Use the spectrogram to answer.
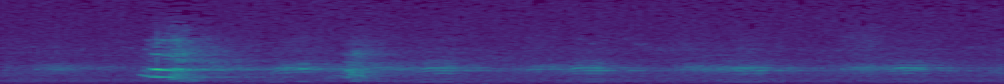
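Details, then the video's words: Grey heron giving one loud, harsh, rasping croak near the start, followed by a couple of softer rough notes over a steady hissing background. "Vogelstimmen: Der Graureiher - Grey heron - Ardea cinerea"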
